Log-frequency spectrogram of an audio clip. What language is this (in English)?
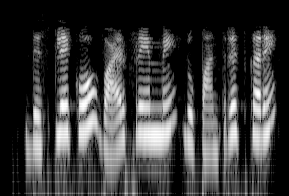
Hindi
